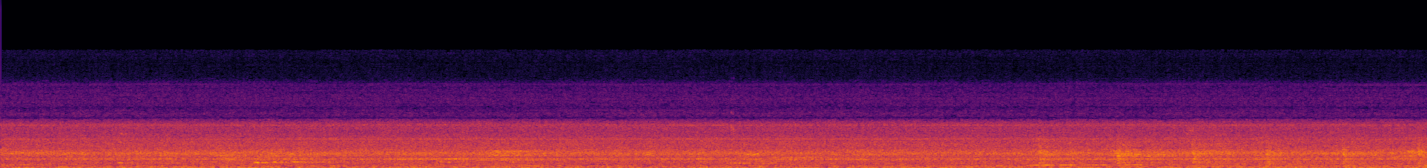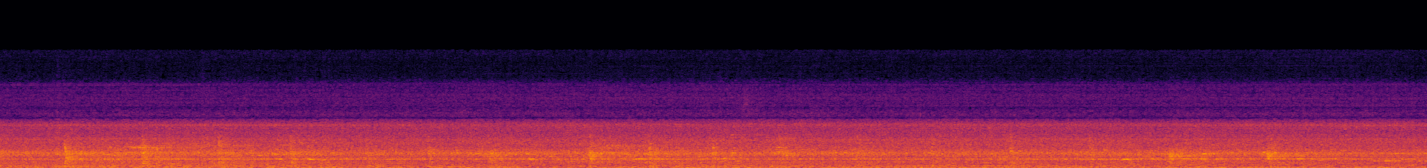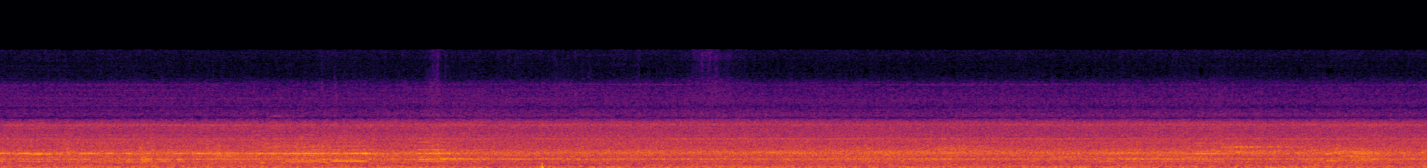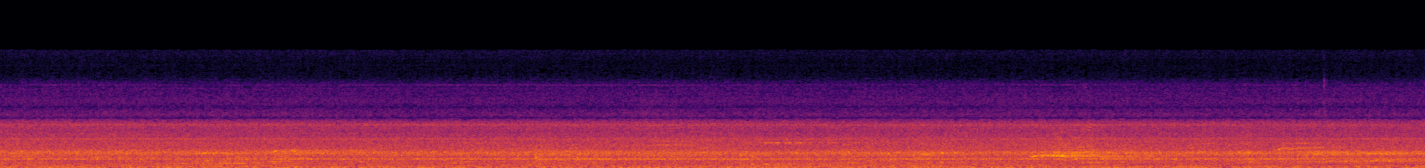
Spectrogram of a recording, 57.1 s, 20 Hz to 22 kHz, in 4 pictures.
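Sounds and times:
outdoor ambient noise: 0:00.0 - 0:57.0.

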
